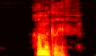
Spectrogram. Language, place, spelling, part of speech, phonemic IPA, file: English, Queensland, homoglyph, noun, /ˈhəʉ.mə.ɡlɪf/, En-au-homoglyph.ogg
